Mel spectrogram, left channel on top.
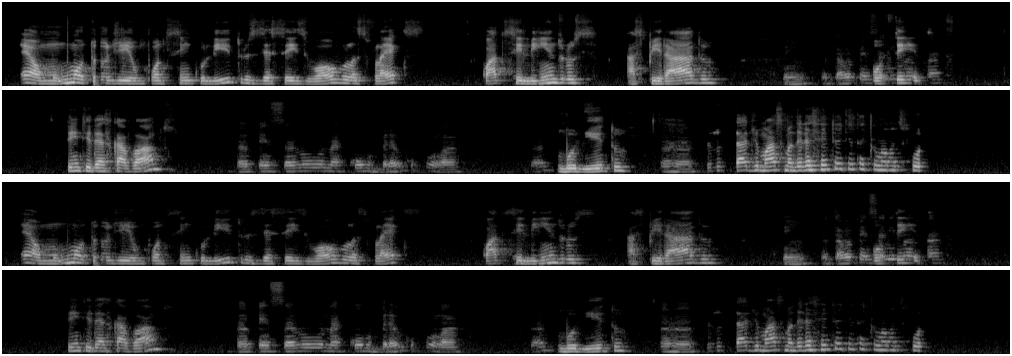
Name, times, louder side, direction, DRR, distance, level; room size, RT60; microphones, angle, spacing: voice 1, 0.2-4.2 4.8-5.9 6.3-7.2 8.7-9.2 10.7-11.8 15.6-16.4 17.4-19.3, left 6 dB, 60° left, 0.3 m, -26 dB
voice 2, 7.8-9.4 12.4-14.7 15.4-15.6 16.7-17.0, right 2 dB, 85° right, 2.2 m, -37 dB
3.9 x 2.0 x 2.6 m
head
